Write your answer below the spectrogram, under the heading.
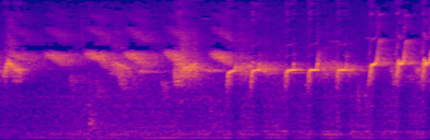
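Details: Chinese hwamei in rainfall: a warbled phrase gives way to crisp, evenly spaced whistled notes, each quick and upward-flicked, about four per second.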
